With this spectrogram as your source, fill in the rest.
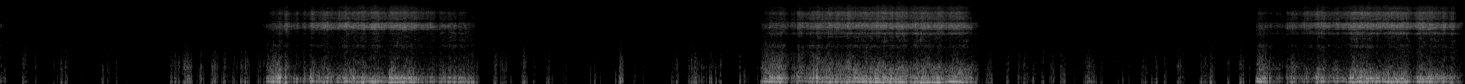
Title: PART 1 FOR SLEEPING WITH MY HUSBAND'S SNORING SOUND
